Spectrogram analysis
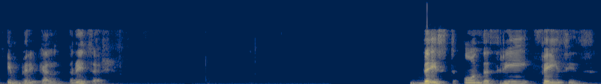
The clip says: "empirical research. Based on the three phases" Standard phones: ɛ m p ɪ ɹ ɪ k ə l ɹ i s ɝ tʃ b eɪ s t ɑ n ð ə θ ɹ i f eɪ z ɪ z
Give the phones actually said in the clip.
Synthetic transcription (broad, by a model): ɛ m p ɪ ɹ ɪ k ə l ɹ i s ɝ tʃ b eɪ s t ɑ n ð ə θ ɹ i f eɪ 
